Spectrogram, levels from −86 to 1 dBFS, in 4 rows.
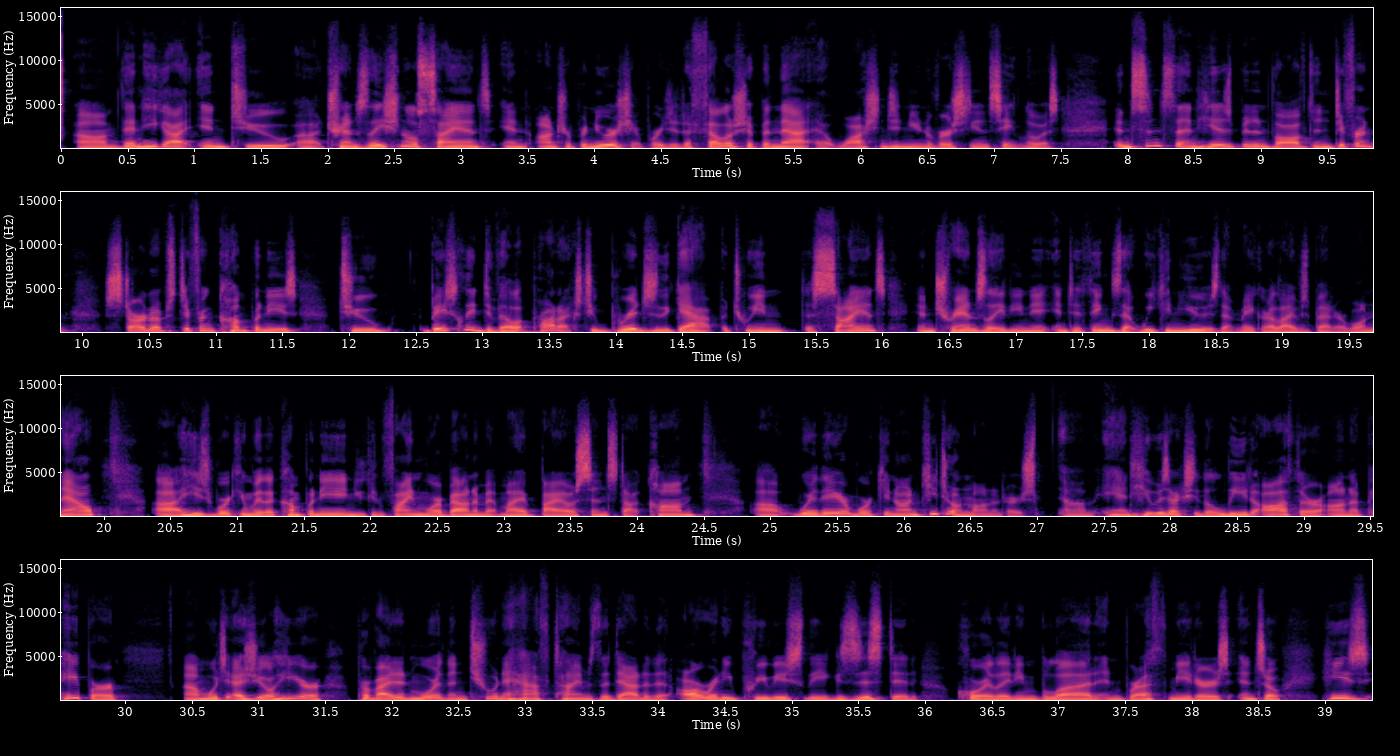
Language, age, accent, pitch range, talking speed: English, 40-59, American, 155-190 Hz, 190 wpm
